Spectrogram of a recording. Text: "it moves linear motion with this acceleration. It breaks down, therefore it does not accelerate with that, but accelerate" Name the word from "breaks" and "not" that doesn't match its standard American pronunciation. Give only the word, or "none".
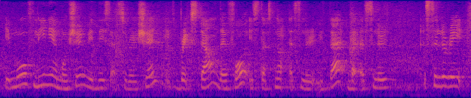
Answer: none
